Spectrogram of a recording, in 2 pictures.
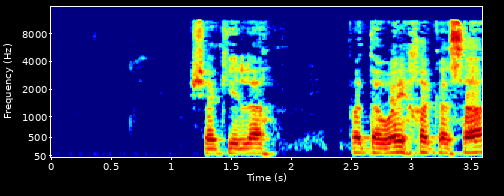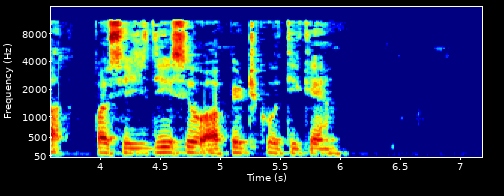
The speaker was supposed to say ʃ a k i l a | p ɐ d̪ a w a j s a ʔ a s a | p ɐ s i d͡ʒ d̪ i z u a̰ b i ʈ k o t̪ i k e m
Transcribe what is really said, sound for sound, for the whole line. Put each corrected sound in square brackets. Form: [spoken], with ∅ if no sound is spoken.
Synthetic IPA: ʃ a k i l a | p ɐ d̪ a w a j [x] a [k] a s a | p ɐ s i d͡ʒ d̪ i [s] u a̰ [p] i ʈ k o t̪ i k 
